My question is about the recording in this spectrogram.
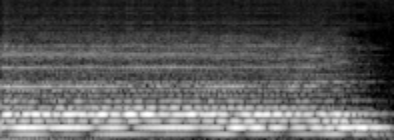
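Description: A man's voice chanting Quranic recitation in the nahawand melody, holding one long note at a steady pitch.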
